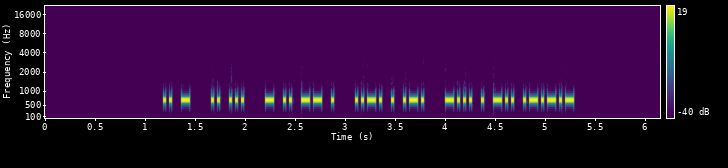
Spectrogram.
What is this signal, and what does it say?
Morse code, heard as a keyed tone, about 40 wpm, 700 Hz. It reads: IT IS TIME FER BED.
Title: Sentences from Top 500 Words and Abbreviations 40wpm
